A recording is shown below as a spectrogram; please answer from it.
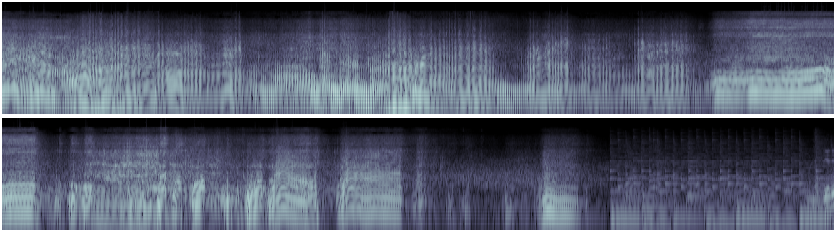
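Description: A dirt bike engine revs hard and loud up close, the throttle rising and chopping in bursts as the rider crosses a log, then dropping away near the end.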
